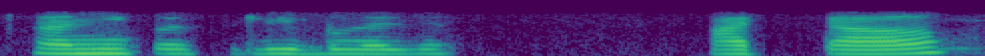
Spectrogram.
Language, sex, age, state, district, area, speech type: Goan Konkani, female, 18-30, Goa, Tiswadi, rural, conversation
